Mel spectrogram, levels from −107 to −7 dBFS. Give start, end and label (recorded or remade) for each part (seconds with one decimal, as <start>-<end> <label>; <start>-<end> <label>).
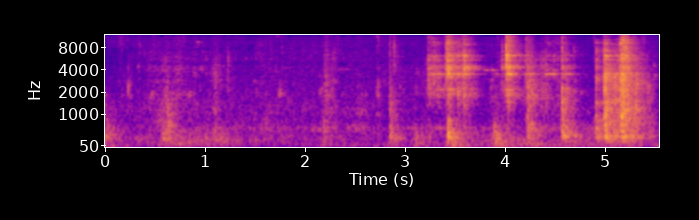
0.0-5.5 recorded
